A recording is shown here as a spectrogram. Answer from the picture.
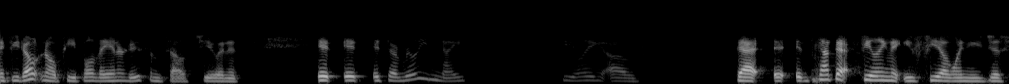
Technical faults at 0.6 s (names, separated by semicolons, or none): AMR narrowband mobile codec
